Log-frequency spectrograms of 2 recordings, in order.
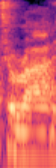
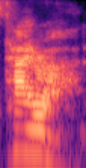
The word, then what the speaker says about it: Tyrod: It's not Trod, it's Tyrod.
